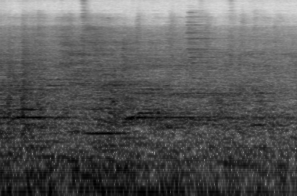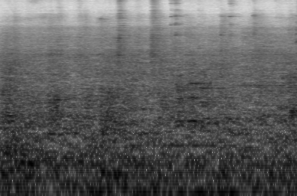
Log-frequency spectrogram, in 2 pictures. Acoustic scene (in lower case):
restaurant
